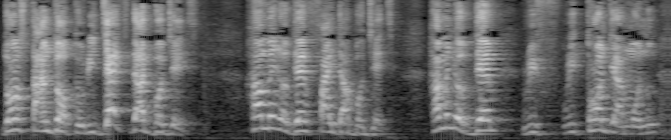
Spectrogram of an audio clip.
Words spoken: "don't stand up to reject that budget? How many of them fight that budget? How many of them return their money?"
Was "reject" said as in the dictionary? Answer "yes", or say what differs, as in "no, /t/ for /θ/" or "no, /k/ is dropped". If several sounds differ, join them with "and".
yes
